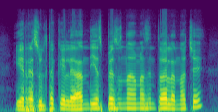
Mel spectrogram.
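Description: Dry and close with no echo, a man's dark, mellow tone comes through at a very fast pace. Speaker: nightlife podcast host, former DJ. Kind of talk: casual chat.

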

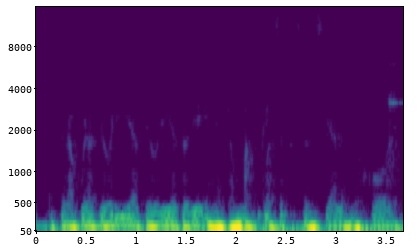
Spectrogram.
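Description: A man speaks at a very fast pace with a fairly low pitch. Background noise can be clearly heard. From Chile, Valparaíso. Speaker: biologist and master's student. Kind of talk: casual chat. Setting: at home.

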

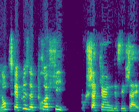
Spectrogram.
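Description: Lively intonation in a woman's high pitch. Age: 20s. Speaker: environmental activist. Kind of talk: interview.

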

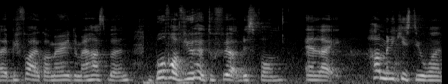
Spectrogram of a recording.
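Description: Over noticeable background noise, a woman talks very fast at medium pitch with ordinary pitch variation. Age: 20s. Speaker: insurance agent. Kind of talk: casual chat.

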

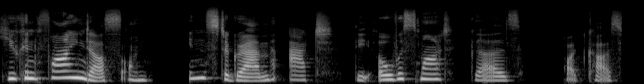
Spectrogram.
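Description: Somewhat breathy and fairly high-pitched, a woman speaks at a very slow pace with lively intonation. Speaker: podcast host. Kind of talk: casual chat.

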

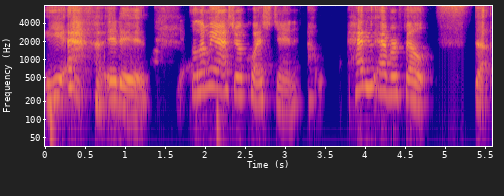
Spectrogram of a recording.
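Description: With an American accent, a woman speaks fairly slowly in a high, bright, sharp voice, using very wide pitch swings and long, frequent pauses. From Chicago. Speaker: podcast host. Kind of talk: interview.

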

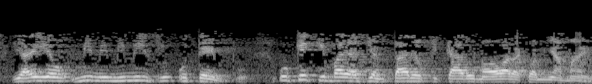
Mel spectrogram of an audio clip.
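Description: A man talks at a moderate pace in a fairly high pitch with lively intonation. Audible room echo and noticeable background noise surround him. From Brazil. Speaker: recovering alcoholic sharing a talk. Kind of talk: talk at an AA meeting. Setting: meeting room.

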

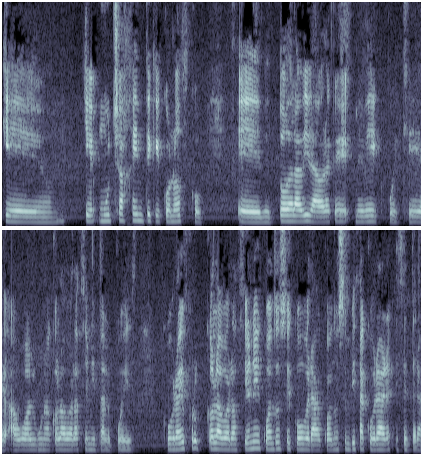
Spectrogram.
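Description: A woman talks at a fairly quick pace in a medium pitch with monotone, flat intonation. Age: young. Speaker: podcast host. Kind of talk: casual solo monologue. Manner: casual, with many filler sounds.

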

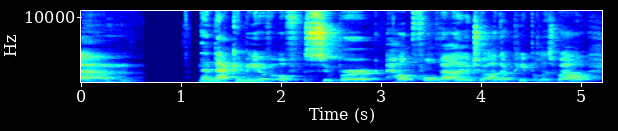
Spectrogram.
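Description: The woman's voice is fairly low in pitch and monotone. She keeps a moderate pace. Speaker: barista and coffee community founder. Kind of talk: casual interview. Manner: loud.

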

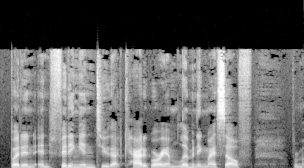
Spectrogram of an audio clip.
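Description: A woman's normal speaking voice with a fairly low pitch. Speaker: podcast host and author. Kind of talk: guided meditation; casual chat. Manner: slow, soft, soothing, calm with long pauses; gentle hypnotic cadence, warm and reassuring.

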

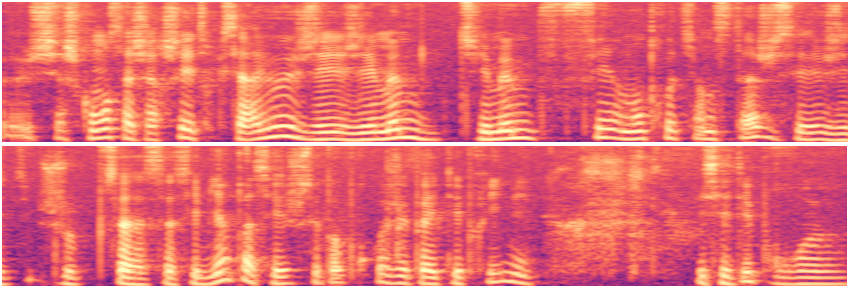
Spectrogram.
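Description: Moderate pace and fairly high pitch in a man's voice, an ordinary speaking voice. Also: ordinary pitch variation. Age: 40s. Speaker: game developer. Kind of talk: casual chat.

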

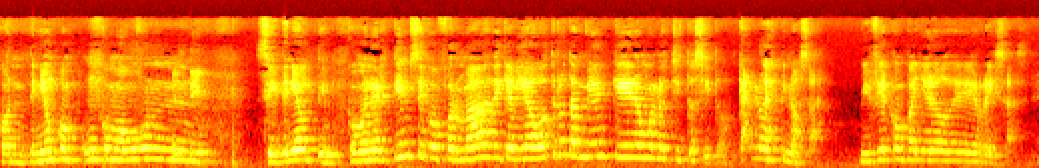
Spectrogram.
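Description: A woman with a Chilean accent speaks at a high pitch and moderate pace with ordinary pitch variation, amid noticeable background noise and audible room echo. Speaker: podcast co-host. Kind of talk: casual chat.

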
